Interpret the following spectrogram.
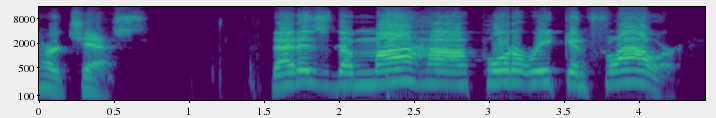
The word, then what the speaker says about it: maga: That is the Maha Puerto Rican flower. It's spelled M A G A. A lot of people call that MAGA, but he did the Puerto Rican flower called the Maha.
